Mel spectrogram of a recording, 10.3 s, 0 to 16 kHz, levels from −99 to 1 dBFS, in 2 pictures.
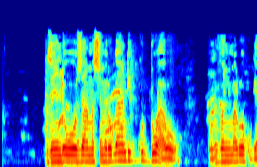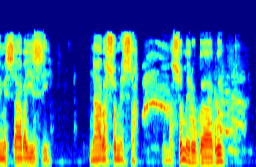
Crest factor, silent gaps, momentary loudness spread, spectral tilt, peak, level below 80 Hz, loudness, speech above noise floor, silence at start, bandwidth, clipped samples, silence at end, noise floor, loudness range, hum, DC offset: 16 dB; none; 13 LU; -4.5 dB/octave; -2 dBFS; -52 dBFS; -16 LUFS; 55 dB; 0.9 s; 7.8 kHz; under 0.1%; 0.3 s; -70 dBFS; 5 LU; none; under 0.1%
